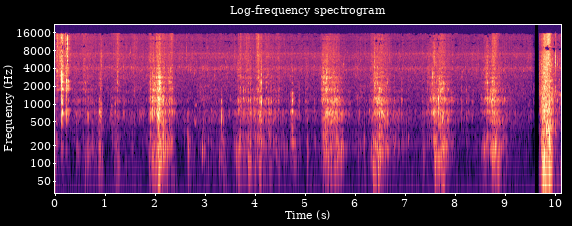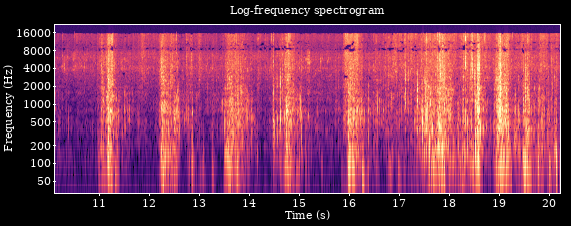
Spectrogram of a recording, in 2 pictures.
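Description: Dry soil scrapes and crumbles as hands scoop it up.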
